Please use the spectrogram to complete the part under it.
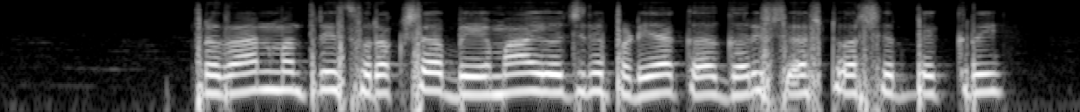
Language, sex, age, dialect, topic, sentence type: Kannada, female, 41-45, Dharwad Kannada, banking, question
